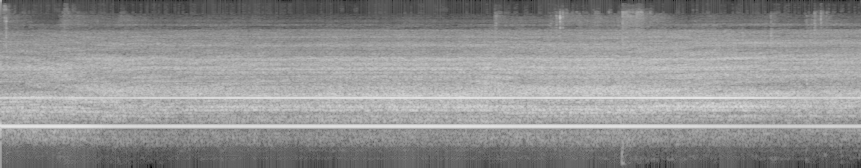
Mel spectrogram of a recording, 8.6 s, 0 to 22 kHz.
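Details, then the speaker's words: 1979 Ford AM car radio being repaired with a substitute IF transformer, measured across the speaker: a steady test tone over hiss, squeezed into a tight band with a hard cutoff. This transformer configuration may make the IF bandwidth too narrow. "Damn, that is narrow. That might be too narrow. Why is it hard cut off like that? That sounds really really narrow."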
